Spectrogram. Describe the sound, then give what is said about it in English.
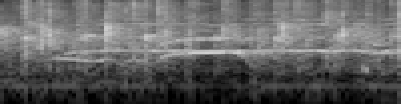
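Comedy club audience applauding the bartender, a short burst of clapping mixed with crowd noise and a sustained tonal sound running through it. “How about a round of applause for Jill, the bartender?”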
